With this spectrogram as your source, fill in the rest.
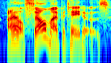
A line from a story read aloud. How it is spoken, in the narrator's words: exclaimed Mr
